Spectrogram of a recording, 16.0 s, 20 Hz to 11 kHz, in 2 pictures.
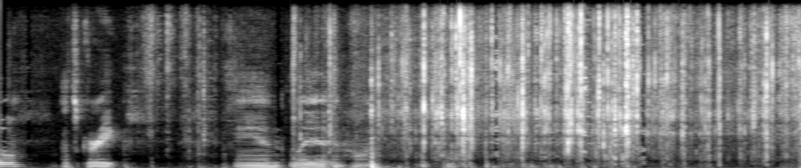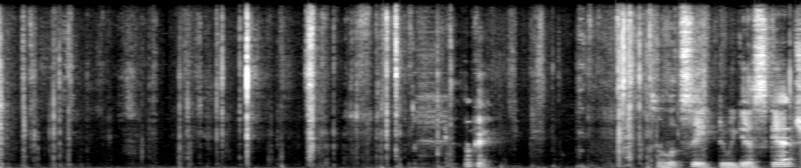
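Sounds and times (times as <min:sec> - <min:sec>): foil wrapper tearing and crinkling: 0:03.0 - 0:08.8, 0:09.8 - 0:12.2, 0:14.0 - 0:15.0.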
